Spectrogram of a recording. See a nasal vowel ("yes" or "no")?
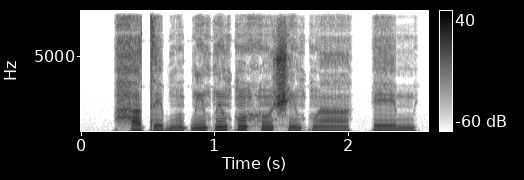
yes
